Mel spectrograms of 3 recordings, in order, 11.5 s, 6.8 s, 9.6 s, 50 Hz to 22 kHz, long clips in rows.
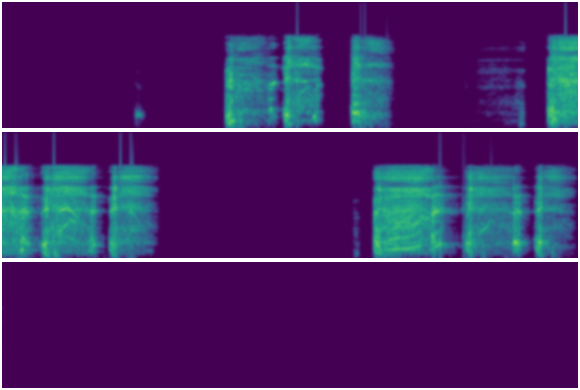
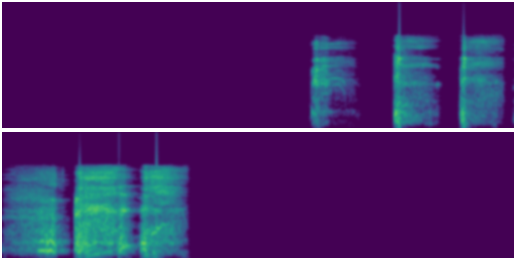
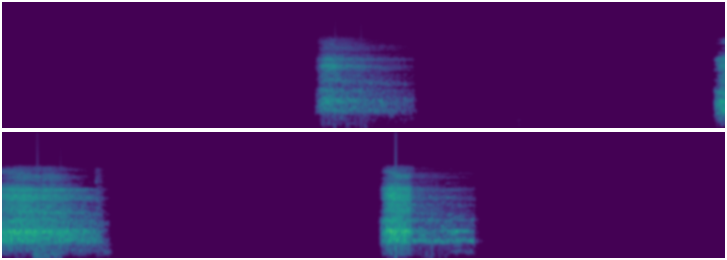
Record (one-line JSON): {"three_cough_length": "11.5 s", "three_cough_amplitude": 31232, "three_cough_signal_mean_std_ratio": 0.36, "cough_length": "6.8 s", "cough_amplitude": 31563, "cough_signal_mean_std_ratio": 0.31, "exhalation_length": "9.6 s", "exhalation_amplitude": 13911, "exhalation_signal_mean_std_ratio": 0.26, "survey_phase": "beta (2021-08-13 to 2022-03-07)", "age": "45-64", "gender": "Male", "wearing_mask": "No", "symptom_runny_or_blocked_nose": true, "smoker_status": "Never smoked", "respiratory_condition_asthma": false, "respiratory_condition_other": false, "recruitment_source": "REACT", "submission_delay": "1 day", "covid_test_result": "Negative", "covid_test_method": "RT-qPCR"}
